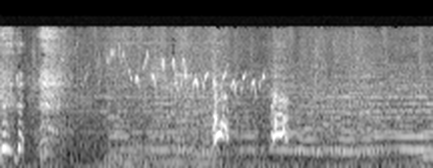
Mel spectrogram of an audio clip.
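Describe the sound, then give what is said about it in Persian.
A dog gives a few short, sharp yips and barks, with high whimpering whines in between, over a faint steady background. “اسمشو میذارم پرنس تریان، یه سگ قولیاب فوق‌العاده”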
